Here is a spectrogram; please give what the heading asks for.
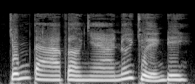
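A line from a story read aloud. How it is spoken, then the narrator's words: Smiling. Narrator (Vietnamese): Đường Thư Nghi mỉm cười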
